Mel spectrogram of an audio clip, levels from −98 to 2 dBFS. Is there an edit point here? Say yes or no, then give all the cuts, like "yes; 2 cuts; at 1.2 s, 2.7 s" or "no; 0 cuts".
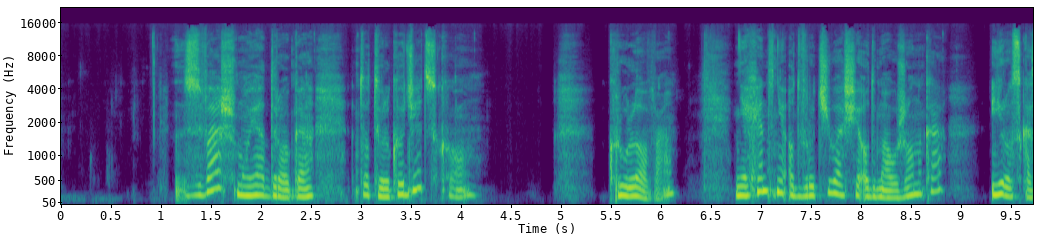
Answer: yes; 1 cut; at 1.0 s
